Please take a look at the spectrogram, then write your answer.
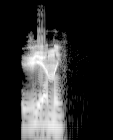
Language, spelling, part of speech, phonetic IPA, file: Russian, вены, noun, [ˈvʲenɨ], Ru-вены.ogg
- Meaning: inflection of ве́на (véna): 1. genitive singular 2. nominative/accusative plural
